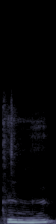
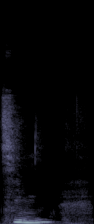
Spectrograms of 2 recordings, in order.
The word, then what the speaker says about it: Temu: va parler de timou je sais que tu as très envie de prononcer ça temu mais ça se prononce timou timou c'est une plateforme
